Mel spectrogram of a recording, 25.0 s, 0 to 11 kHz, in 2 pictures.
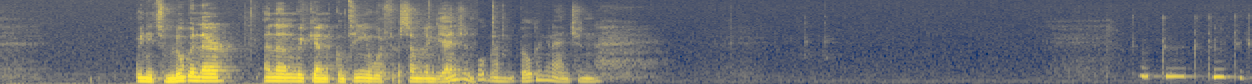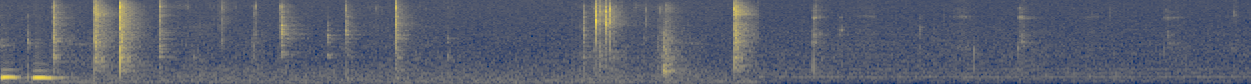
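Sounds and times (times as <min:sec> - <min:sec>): person humming: 0:11.3 - 0:13.2
tools and engine parts clicking: 0:13.0 - 0:17.1, 0:18.3 - 0:20.1.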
